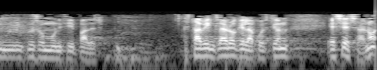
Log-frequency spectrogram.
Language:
Spanish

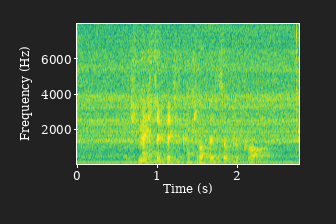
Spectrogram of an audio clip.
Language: German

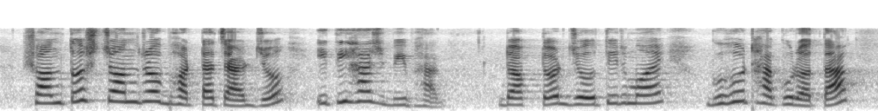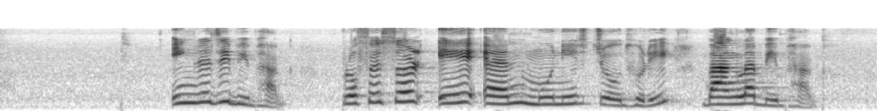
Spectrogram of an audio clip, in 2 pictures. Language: Bangla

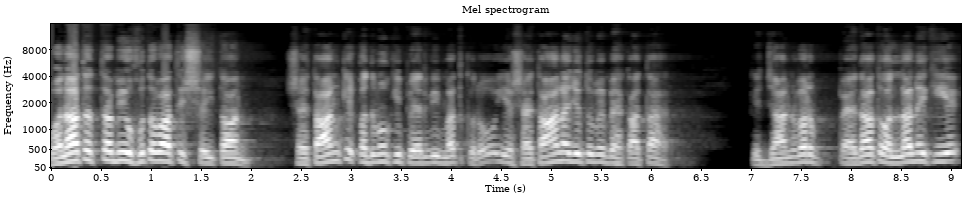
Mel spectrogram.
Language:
Urdu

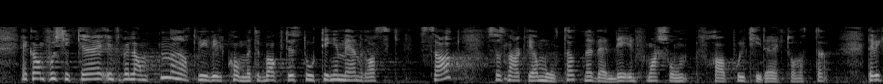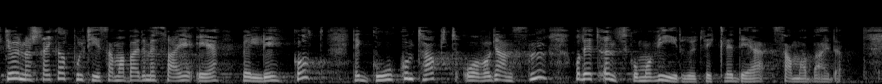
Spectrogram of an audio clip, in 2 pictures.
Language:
Norwegian Bokmål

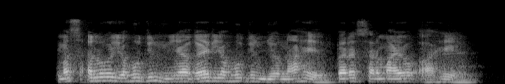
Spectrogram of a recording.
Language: Sindhi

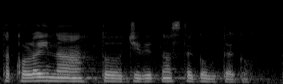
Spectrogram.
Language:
Polish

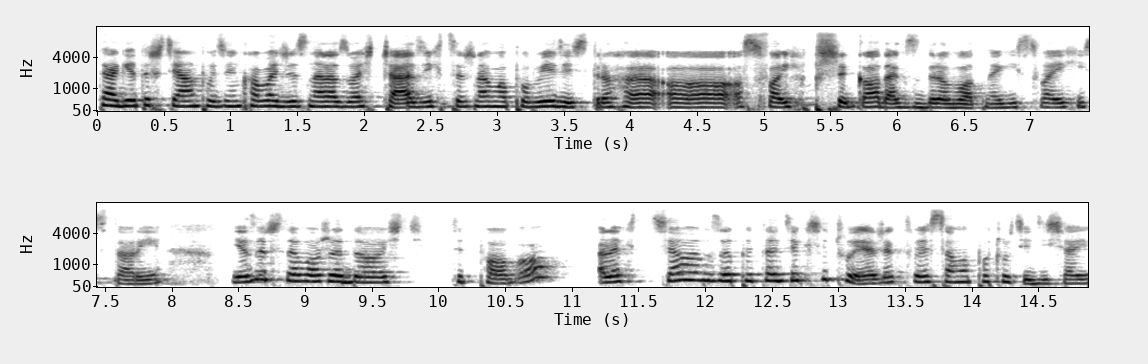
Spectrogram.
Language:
Polish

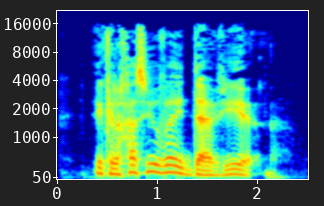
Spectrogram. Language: Kabyle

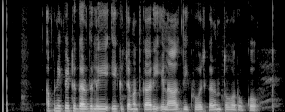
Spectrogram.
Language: Punjabi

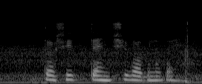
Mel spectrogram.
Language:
Marathi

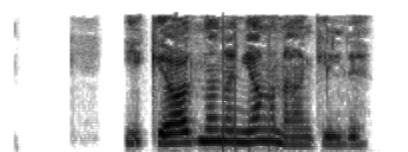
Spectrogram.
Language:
Bashkir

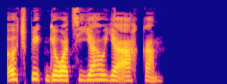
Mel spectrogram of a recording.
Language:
Copainalá Zoque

